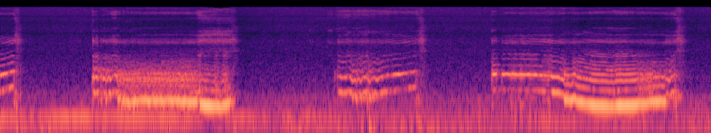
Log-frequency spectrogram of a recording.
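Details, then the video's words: Pet English Bulldog crying and complaining when nobody plays with him: three drawn-out whines, each starting higher and sagging into a low groaning tone, separated by short quiet gaps in a small room. "My English Bulldog that sounds like an Ewok when he throws a fit!!!"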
